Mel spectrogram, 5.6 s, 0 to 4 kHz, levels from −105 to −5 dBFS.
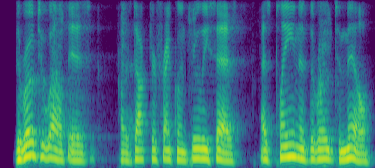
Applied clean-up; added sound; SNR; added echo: neural mask model DeepFilterNet 3.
